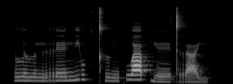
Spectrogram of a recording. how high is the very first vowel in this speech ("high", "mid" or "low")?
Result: high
